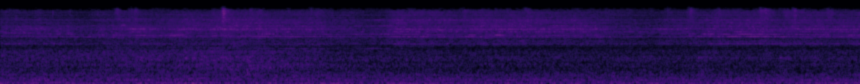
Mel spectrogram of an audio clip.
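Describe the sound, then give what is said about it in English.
A steady, continuous roar like an airplane or helicopter engine droning overhead, amid cars and construction, holding at an even level throughout with a faint high whine on top and no voices. “Cars, construction, possibly an airplane or a helicopter.”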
